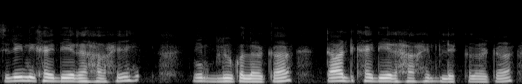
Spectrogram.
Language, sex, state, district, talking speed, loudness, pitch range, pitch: Hindi, male, Arunachal Pradesh, Longding, 185 wpm, -17 LUFS, 140-160 Hz, 150 Hz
